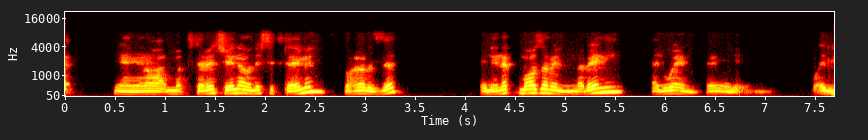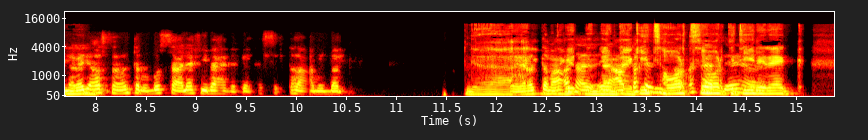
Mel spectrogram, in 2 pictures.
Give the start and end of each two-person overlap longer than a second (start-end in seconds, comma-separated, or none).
12.1-14.7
